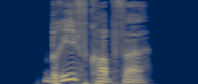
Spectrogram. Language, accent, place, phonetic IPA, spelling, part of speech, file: German, Germany, Berlin, [ˈbʁiːfˌkɔp͡fə], Briefkopfe, noun, De-Briefkopfe.ogg
- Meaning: dative singular of Briefkopf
